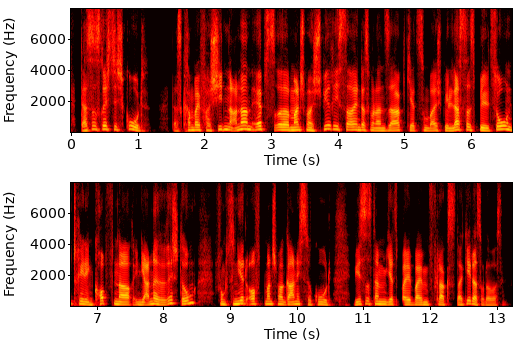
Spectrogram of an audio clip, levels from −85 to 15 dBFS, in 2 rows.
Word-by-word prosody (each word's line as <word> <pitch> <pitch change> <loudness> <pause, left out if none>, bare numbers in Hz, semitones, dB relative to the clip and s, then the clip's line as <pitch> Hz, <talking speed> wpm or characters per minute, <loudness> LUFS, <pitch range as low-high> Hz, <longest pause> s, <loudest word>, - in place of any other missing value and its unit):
Das 130 +8 +1
ist 215 0 +1
richtig 195 -4 -1
gut. 160 - -2 0.3
Das 110 -2 -5
kann 160 - -3
bei 165 0 +3
verschiedenen 165 +7 -1
anderen 220 -2 +4
Apps, 205 +1 +2
äh, 170 +1 +4
manchmal 160 -2 +3
schwierig 210 - -2
sein, 180 -2 +2
dass 165 -3 -2
man 155 - -2
dann 140 -1 0
sagt, 150 +3 +1
jetzt 140 -1 -3
zum 150 - -4
Beispiel: 140 0 -2
„Lass 175 +2 +4
das 180 -4 -2
Bild 145 -4 +1
so 200 +7 +2
und 185 -6 -1
dreh 165 -2 +1
den 140 -4 0
Kopf 190 +1 -2
nach 145 -4 +4
in 140 +2 -7
die 140 - +1
andere 160 -5 +2
Richtung.“ 205 +1 -1 0.3
Funktioniert 160 +5 0
oft 170 +1 -3
manchmal 160 -1 0
gar 145 +1 +3
nicht 160 0 -2
so 135 -4 -7
gut. 140 -3 -5 0.3
Wie 145 - -2
ist 155 - -1
es 180 - -4
denn 165 -2 +1
jetzt 150 0 -2
bei 145 -1 +2
beim 140 0 0
Flux, 140 0 -2
da - - -3
geht 190 +4 -2
das - - +2
oder 105 -3 -7
was? 105 +5 -11
160 Hz, 245 wpm, -24 LUFS, 140-180 Hz, 0.3 s, anderen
